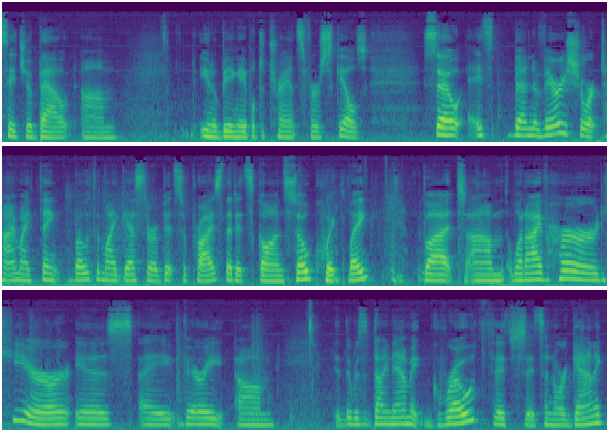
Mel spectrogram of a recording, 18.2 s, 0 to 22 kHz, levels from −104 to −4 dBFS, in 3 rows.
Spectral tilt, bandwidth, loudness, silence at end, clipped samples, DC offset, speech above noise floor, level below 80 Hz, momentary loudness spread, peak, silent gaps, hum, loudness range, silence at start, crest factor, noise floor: -5.5 dB/octave; 16 kHz; -28 LUFS; 0 s; under 0.1%; under 0.1%; 22 dB; -52 dBFS; 10 LU; -12 dBFS; none; none; 4 LU; 0 s; 16 dB; -50 dBFS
